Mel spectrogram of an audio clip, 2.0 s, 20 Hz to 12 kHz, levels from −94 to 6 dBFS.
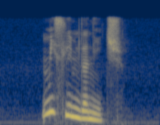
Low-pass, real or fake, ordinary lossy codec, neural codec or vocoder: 7.2 kHz; real; none; none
